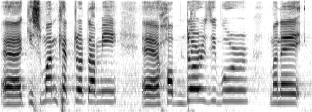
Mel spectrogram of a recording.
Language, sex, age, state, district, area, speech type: Assamese, female, 60+, Assam, Kamrup Metropolitan, urban, spontaneous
